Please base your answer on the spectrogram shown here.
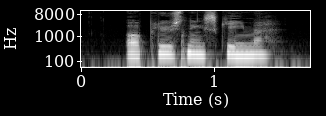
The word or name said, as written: oplysningsskema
